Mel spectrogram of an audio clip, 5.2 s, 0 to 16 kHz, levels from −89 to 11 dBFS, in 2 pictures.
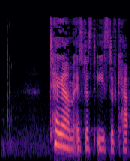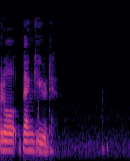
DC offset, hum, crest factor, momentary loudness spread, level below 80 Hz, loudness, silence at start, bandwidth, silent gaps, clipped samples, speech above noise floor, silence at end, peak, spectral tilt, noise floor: under 0.1%; none; 24 dB; 14 LU; -76 dBFS; -26 LUFS; 1 s; 11.5 kHz; none; under 0.1%; 41 dB; 1.55 s; -6 dBFS; -3.5 dB/octave; -67 dBFS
